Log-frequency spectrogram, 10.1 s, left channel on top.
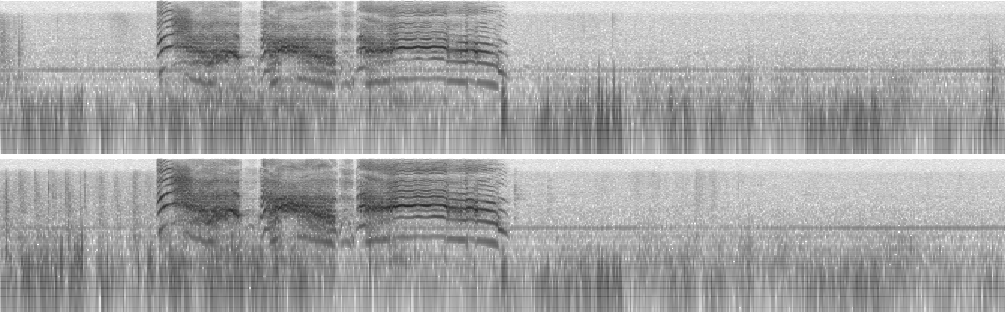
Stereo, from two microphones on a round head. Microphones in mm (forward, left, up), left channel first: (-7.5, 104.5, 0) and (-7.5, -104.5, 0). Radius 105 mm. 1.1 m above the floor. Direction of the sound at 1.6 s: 30° right (ahead or behind).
